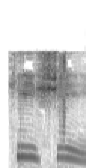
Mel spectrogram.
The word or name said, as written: he/she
